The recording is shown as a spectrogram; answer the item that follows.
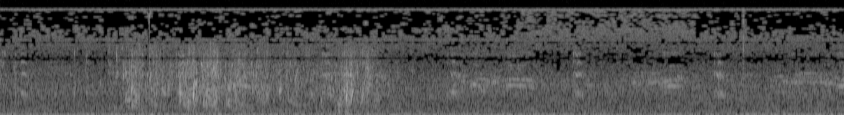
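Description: A hooked pike splashes at the surface a few times in the first few seconds. Birds call faintly in the second half, over a steady low rumble of wind on the microphone.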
